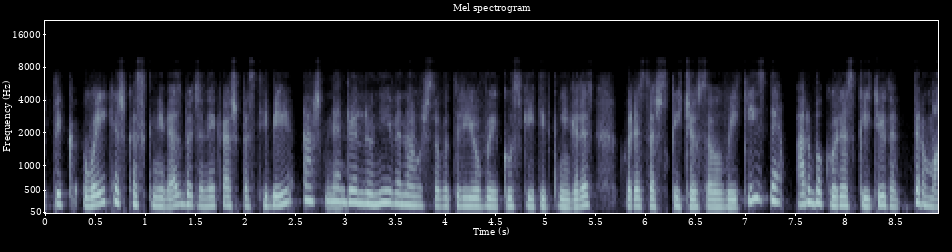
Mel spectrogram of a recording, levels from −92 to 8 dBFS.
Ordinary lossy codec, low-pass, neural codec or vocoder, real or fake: Opus, 24 kbps; 7.2 kHz; codec, 16 kHz, 1.1 kbps, Voila-Tokenizer; fake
